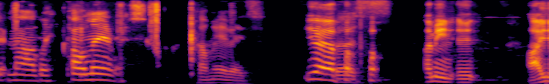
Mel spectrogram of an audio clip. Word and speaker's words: Palmeiras: Palmeiras, versatile young star. Oh, you might want to Is talk that- about this. that's how you pronounce it, Marley. Palmeiras.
